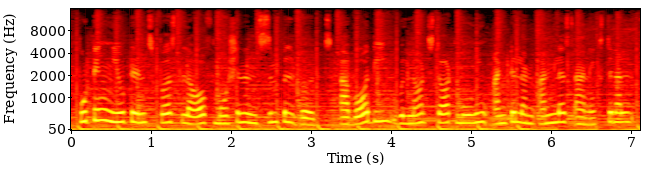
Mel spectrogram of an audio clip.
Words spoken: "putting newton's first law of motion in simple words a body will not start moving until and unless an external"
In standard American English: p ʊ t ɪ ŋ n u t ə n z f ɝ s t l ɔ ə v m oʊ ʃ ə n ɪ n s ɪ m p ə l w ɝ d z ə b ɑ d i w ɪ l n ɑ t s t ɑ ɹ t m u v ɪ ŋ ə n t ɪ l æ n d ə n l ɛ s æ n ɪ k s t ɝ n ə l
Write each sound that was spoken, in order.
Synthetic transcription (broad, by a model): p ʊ t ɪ ŋ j u t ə n s f ɝ s t l ɔ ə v m oʊ ʃ ə n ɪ n s ɪ m p ə l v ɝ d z ə b ɑ d i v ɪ l n ɑ t s t ɑ ɹ t m u v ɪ ŋ ə n t ɪ l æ n ə n l ɛ s æ n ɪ k s t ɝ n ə l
